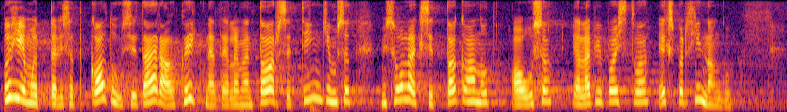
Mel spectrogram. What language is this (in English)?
Estonian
